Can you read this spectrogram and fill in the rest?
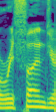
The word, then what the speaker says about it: refund: Usually the accent is on the second syllable when it's a verb, refund, although you will hear people say refund both as the noun and the verb form.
